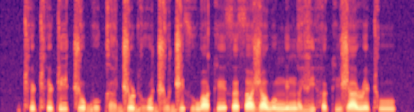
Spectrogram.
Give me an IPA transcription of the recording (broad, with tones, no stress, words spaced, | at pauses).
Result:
ʈʰɪ˩ʈʰɪ˨ʈi˥ t͡ʃo˨bo̤˥ka̤˩ d͡ʒo˦ɖʱo˩d͡ʒo̤˦ d͡ʒi˦θṳ˨wɑ˩ke˨ θɐ˥θɑ˦ ʒɑ˦wo˩ŋe˥ ŋa̤˥vʲɐ˦hɐ˨ ki˩ʒa˦ ɹe˥ʈʰu˦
